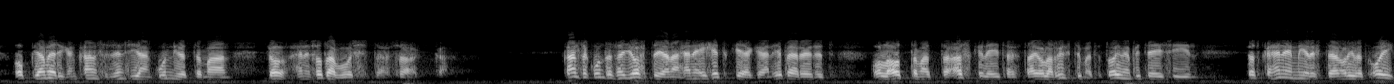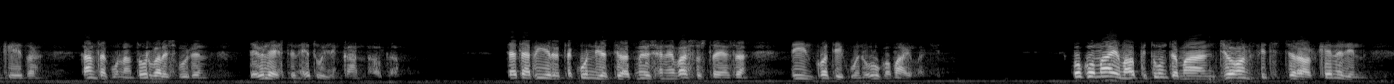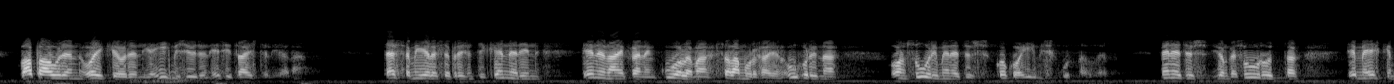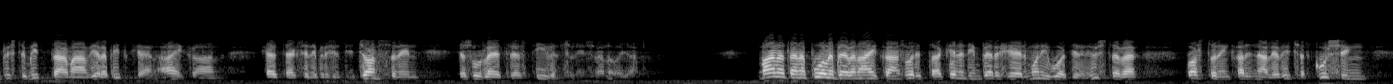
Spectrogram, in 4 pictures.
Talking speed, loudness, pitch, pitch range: 105 wpm, -20 LUFS, 135 Hz, 120-150 Hz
